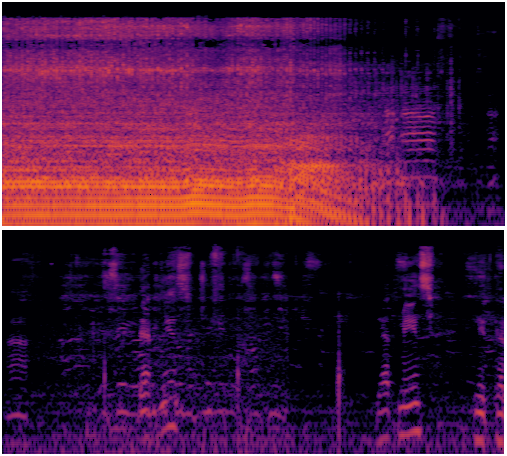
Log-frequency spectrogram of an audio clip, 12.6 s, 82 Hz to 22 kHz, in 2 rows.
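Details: Yard Machines 24-inch snowblower, PowerMore 179cc engine, milky water-contaminated oil, good spark: fires and chugs about four seconds then dies, leaving handling clatter; carburetor needs cleaning.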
